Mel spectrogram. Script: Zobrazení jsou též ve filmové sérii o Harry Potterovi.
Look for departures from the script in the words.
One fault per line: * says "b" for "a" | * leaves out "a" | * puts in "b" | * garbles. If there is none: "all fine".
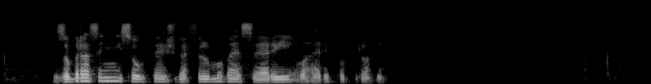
all fine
